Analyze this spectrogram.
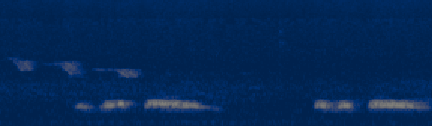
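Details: Spotted dove decoy bird cooing to incite fighting, heard quietly. Two low, rounded coo phrases stand over a background rumble, with a few faint high chirps at the start.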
